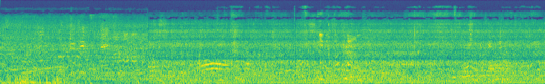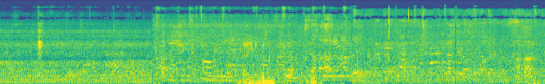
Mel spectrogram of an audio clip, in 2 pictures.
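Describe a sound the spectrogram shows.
A crowd murmurs and chatters in an open outdoor space.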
